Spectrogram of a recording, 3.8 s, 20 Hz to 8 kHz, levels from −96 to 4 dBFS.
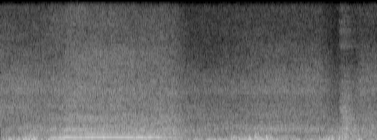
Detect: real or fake real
